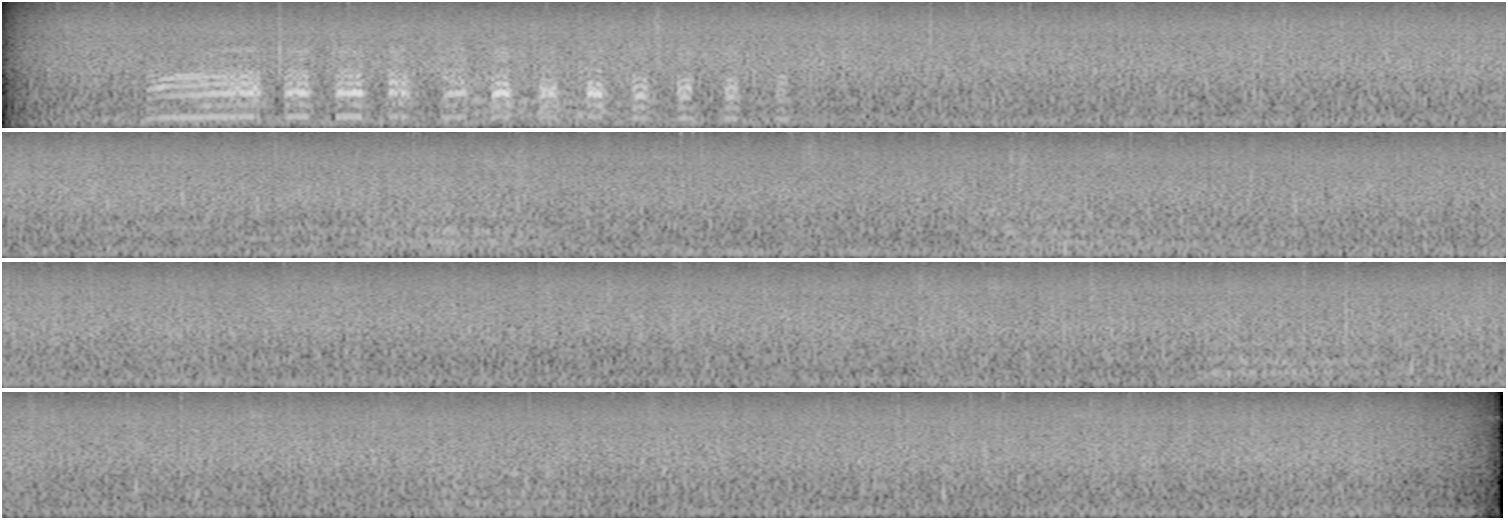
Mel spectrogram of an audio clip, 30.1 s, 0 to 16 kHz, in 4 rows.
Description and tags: Hen clucking while rain falls on orange trees. In background, barkings from a distant dog. Primo EM172 capsules into FEL Microphone Amplifier BMA2, PCM-M10 recorder.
